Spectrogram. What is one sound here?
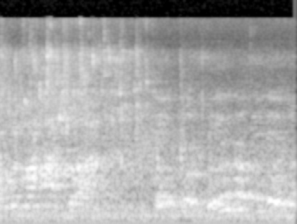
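Juice pours into a metal cup.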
